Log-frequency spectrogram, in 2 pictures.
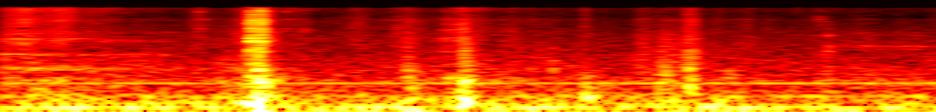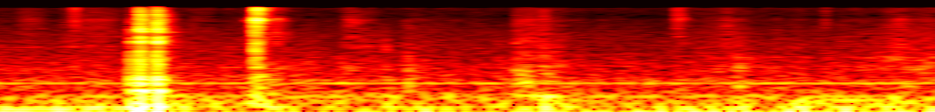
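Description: Fabric being handled and lifted out of a wicker basket: soft rustling with a few light clicks and knocks, the loudest two close together about four seconds in.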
